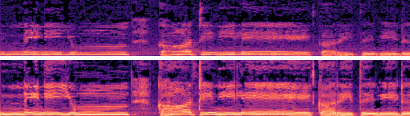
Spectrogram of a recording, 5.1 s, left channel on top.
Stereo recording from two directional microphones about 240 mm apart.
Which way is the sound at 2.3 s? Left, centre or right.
Right.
